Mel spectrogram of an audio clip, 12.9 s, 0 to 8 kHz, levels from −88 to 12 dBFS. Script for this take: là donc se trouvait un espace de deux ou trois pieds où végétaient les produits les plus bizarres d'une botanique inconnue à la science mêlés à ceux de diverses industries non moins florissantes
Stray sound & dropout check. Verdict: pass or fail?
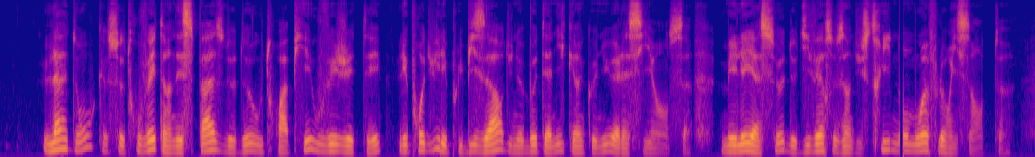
fail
